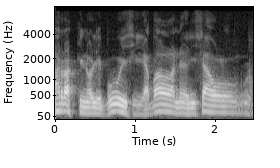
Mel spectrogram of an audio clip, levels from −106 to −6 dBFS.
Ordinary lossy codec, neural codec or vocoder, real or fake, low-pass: none; none; real; 7.2 kHz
